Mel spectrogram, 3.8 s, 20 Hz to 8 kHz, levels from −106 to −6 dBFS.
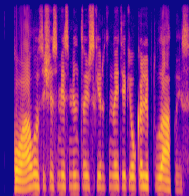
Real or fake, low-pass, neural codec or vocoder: real; 7.2 kHz; none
